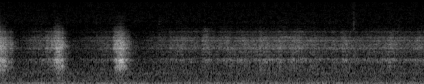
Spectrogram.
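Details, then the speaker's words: Hallicrafters S-40A shortwave receiver, no antenna connected: tuning back and forth through a scratchy area of the dial gives quick bursts of crackly hiss over steady static. Rubbing tuning-capacitor plates are suspected. "see exactly what I'm doing here so I'm tuning the radio back and forth through the scratchy area"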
